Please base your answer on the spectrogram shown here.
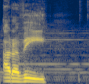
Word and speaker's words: Aaravi: So that is the guide to getting Aaravi, the Slayer, which I keep trying to say her name properly, and it just comes out as something gross, but it's supposed to be Aaravi.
